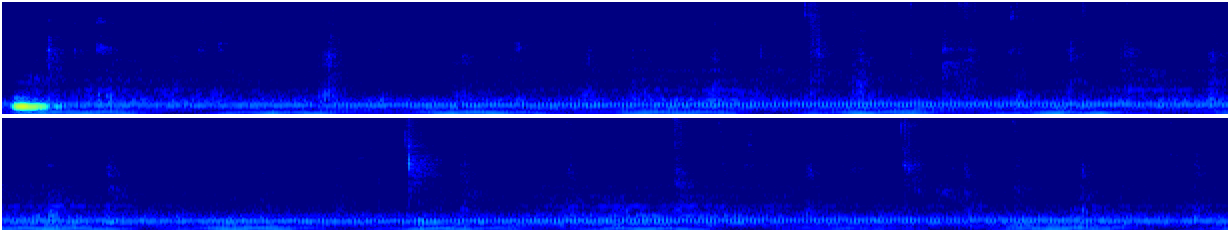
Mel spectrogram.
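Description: Close-miked eating by hand: faint chewing, wet mouth clicks, and light ticks of fingers picking at rice and raw vegetables on a plate, over a steady low hum. There is a brief loud low bump right at the start.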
